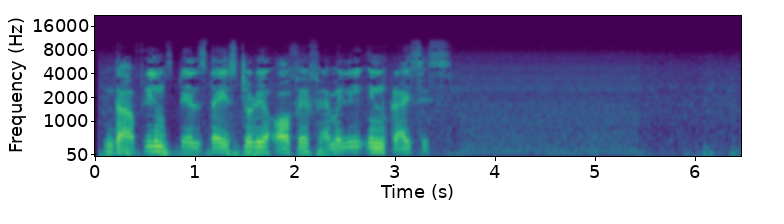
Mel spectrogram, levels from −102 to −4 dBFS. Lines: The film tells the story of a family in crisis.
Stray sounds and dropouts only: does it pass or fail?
pass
